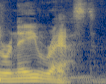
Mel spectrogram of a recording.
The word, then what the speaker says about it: René Rast: Yes, this is René Rast.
